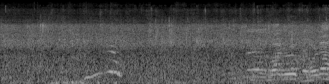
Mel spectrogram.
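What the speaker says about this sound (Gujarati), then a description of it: "કેવો વરસાદ છે પૂરા વરસાદ" Steady, dense rain hisses on surfaces throughout, with faint voices murmuring underneath.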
